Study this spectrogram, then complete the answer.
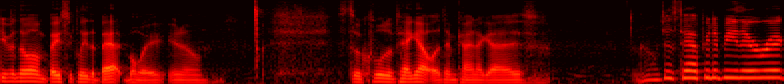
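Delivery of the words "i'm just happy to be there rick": very high-pitched cartoon character voice. Retelling an early experience running with a crew online, in a Rick and Morty character voice. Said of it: "I can't do his voice, Rick and Morty".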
